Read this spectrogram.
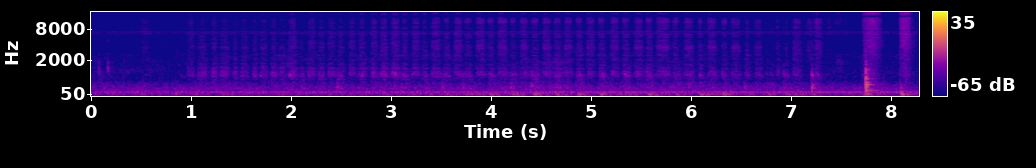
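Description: An eraser rubs against paper.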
